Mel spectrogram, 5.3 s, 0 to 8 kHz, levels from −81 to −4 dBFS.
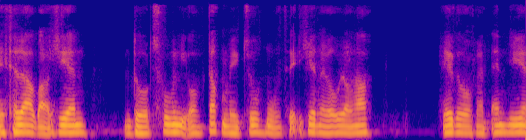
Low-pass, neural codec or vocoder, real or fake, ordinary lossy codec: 7.2 kHz; codec, 16 kHz, 1 kbps, FreqCodec, larger model; fake; AAC, 32 kbps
